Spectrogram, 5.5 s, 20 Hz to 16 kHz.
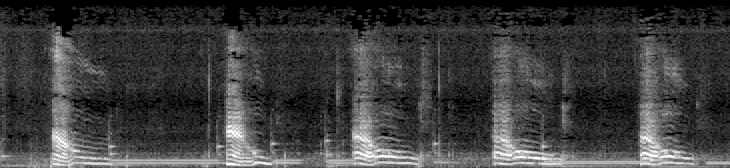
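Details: Kitten in its first ten months, recorded 2018–2019, meowing five times at about one-second intervals, each call bright and harmonic with a quick rise and falling tail, over quiet held musical notes.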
